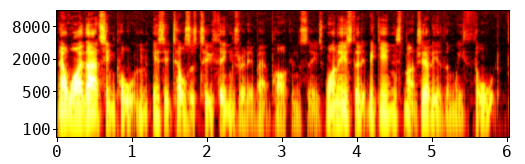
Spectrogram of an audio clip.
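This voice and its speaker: A man speaks with a very deep, low pitch and vocal fry, his pitch swinging very widely. He leaves hardly any pauses. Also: fairly quick pace. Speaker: neurologist and professor. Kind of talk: expert talk to camera.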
